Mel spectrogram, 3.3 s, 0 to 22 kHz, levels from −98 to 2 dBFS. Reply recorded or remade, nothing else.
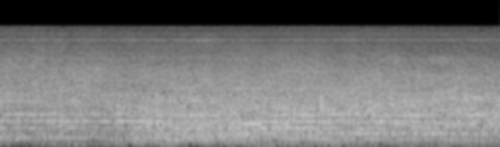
remade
